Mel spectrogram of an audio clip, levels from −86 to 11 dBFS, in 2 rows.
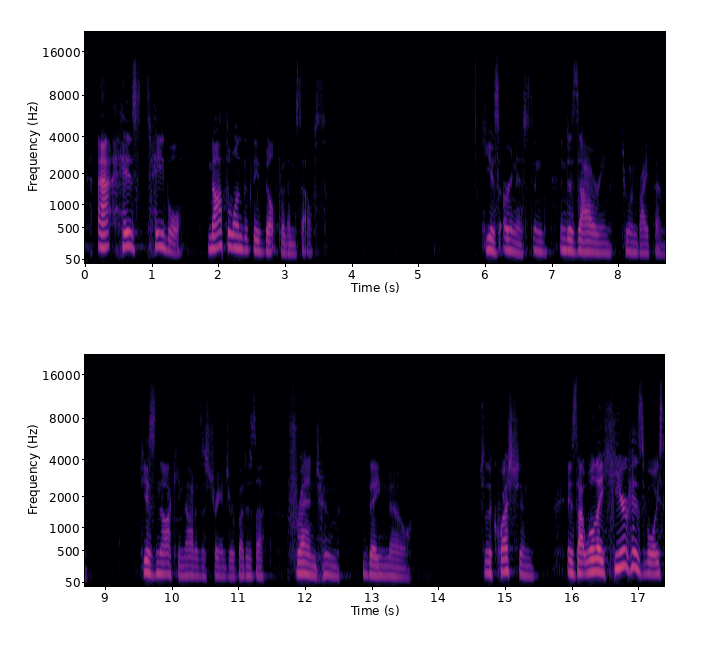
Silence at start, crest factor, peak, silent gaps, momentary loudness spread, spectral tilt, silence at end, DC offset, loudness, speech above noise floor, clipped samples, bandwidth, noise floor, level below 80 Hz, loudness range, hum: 0.1 s; 28 dB; -16 dBFS; none; 18 LU; -5.5 dB/octave; 0 s; under 0.1%; -43 LUFS; 40 dB; under 0.1%; 17 kHz; -83 dBFS; under -90 dBFS; 10 LU; none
